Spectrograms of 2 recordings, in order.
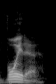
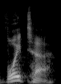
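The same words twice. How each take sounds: First: The middle consonant sounds like a D. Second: The middle consonant is a clear T sound. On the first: This is how the name is actually said. The speaker calls it right. "you actually say it's Voita. It's like it sounds like it's a D" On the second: This is how the name looks when read. The speaker calls it wrong. "if you read my last name, it says Voita"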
